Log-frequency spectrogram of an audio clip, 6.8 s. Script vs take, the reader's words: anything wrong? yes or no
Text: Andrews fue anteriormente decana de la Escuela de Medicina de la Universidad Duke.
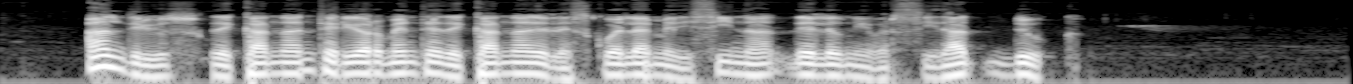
yes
